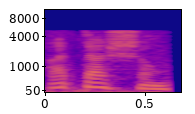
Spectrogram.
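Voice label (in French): "attachant" French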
